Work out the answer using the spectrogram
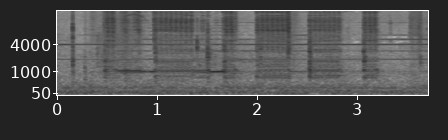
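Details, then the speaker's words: BMW M140i (B58) with new Pure800 hybrid turbo, wastegate actuator swapped from old turbo, ISTA self-test of min/max set points: short electric buzzing sweeps with pauses, motor driving back and forth smoothly; test complete, no faults, no adjustment needed. "so what we have to do is go on insta carry out self-test function basically yeah and that will tell us whether it needs to be adjusted or not"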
